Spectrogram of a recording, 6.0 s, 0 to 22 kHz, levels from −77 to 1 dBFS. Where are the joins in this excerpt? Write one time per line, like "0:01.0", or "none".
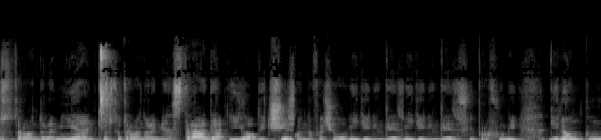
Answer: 0:02.6
0:02.9
0:04.0

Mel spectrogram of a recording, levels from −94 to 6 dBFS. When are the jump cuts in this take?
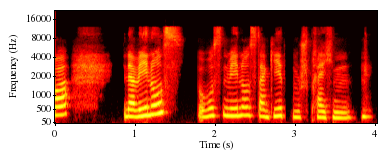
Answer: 0:02.9

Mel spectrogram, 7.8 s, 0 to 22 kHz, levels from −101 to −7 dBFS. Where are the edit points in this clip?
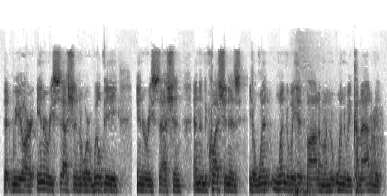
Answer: none

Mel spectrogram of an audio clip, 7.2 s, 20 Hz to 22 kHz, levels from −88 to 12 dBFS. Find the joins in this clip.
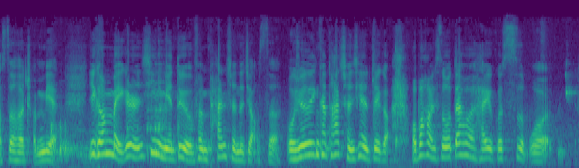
0:03.5

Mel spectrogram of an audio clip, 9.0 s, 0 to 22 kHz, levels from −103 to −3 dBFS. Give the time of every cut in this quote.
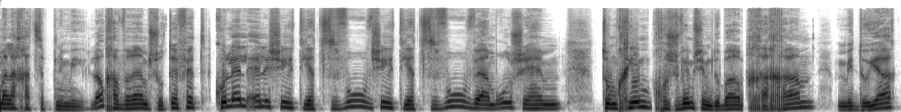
0:01.1
0:02.1
0:03.7
0:06.5
0:07.4

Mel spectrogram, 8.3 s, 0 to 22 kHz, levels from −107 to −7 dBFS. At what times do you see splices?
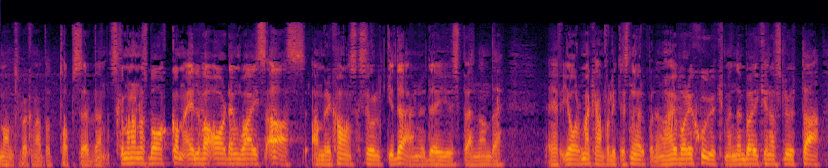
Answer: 0:01.5
0:03.1
0:05.6

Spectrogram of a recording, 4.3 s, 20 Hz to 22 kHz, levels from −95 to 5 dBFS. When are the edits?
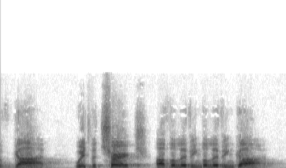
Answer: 0:01.3
0:02.2
0:03.0

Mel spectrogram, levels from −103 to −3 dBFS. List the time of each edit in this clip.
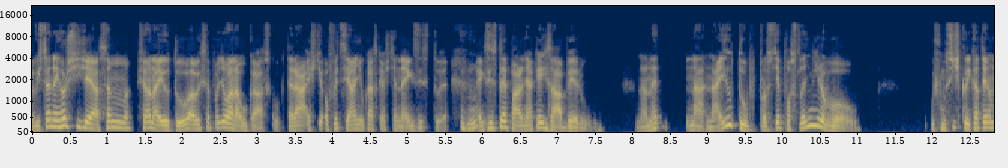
0:01.3
0:05.6
0:08.0

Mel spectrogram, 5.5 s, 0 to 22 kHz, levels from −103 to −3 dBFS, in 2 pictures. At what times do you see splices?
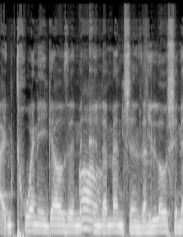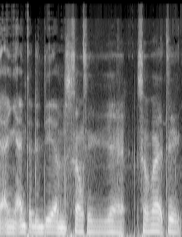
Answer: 0:02.2
0:04.0

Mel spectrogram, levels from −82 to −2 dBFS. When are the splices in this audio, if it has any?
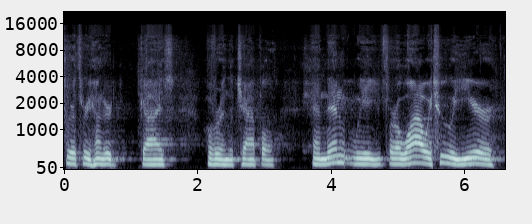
0:04.2
0:05.5

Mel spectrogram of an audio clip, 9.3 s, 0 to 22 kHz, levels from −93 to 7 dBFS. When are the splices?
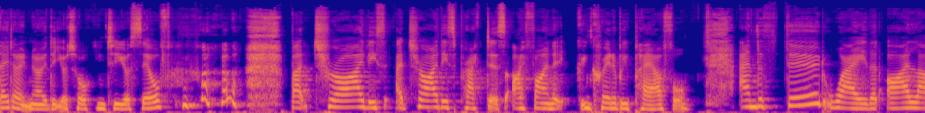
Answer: none

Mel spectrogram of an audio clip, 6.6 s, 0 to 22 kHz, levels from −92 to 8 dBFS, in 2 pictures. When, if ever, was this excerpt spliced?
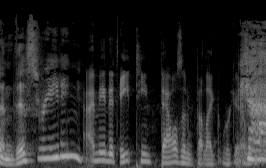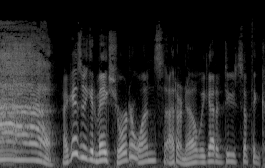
0:01.5
0:02.4
0:04.7

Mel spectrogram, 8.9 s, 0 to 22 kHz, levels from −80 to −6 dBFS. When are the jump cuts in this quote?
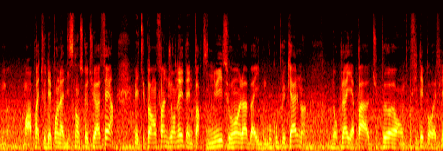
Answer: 0:05.2

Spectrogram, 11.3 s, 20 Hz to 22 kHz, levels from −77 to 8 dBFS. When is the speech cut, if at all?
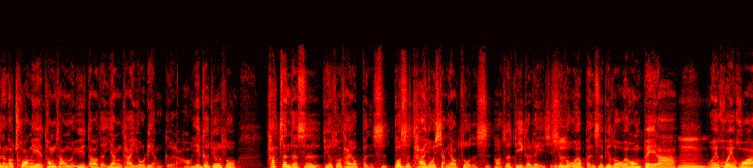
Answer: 0:05.9
0:07.4

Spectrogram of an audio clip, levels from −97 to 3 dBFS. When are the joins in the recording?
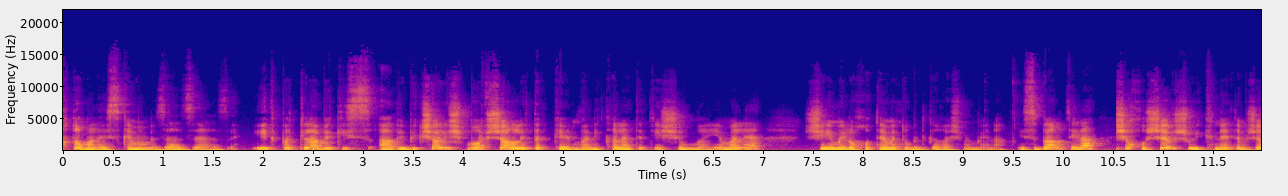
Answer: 0:01.8
0:04.2
0:09.5
0:10.5

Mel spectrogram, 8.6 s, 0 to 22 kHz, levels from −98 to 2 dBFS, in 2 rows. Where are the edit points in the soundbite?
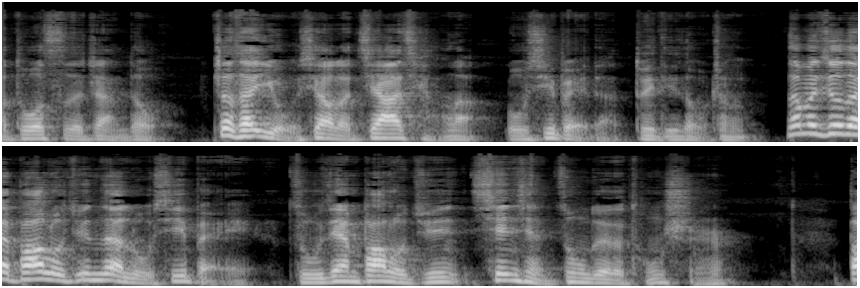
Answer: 0:01.0
0:03.8

